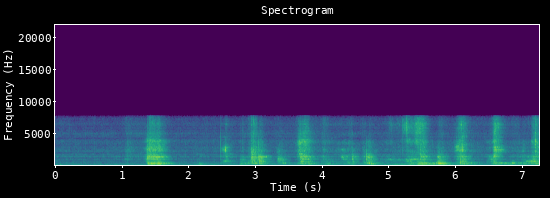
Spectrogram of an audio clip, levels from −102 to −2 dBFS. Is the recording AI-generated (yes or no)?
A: yes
